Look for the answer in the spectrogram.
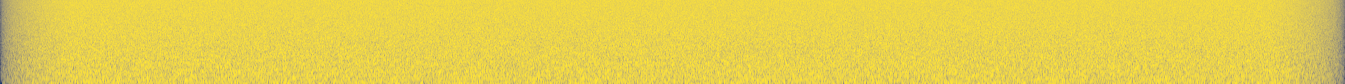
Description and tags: white-noise
basic white noise generated in audacity
background, noise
